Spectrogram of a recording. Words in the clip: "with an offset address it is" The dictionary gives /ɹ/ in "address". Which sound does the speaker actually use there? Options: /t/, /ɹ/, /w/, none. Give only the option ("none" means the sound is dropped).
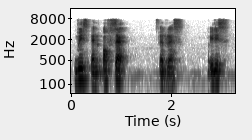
/ɹ/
